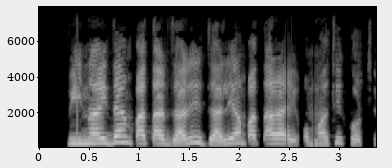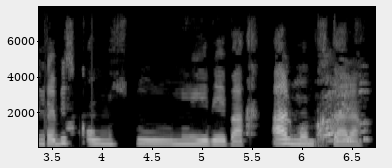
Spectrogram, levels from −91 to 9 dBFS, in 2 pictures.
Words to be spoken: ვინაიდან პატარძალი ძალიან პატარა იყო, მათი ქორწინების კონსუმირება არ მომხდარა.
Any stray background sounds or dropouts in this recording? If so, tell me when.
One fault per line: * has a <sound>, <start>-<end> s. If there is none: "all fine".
* has a dropout, 3.4-3.5 s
